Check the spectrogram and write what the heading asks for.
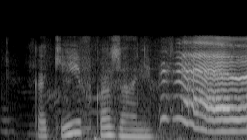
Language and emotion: Russian, neutral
